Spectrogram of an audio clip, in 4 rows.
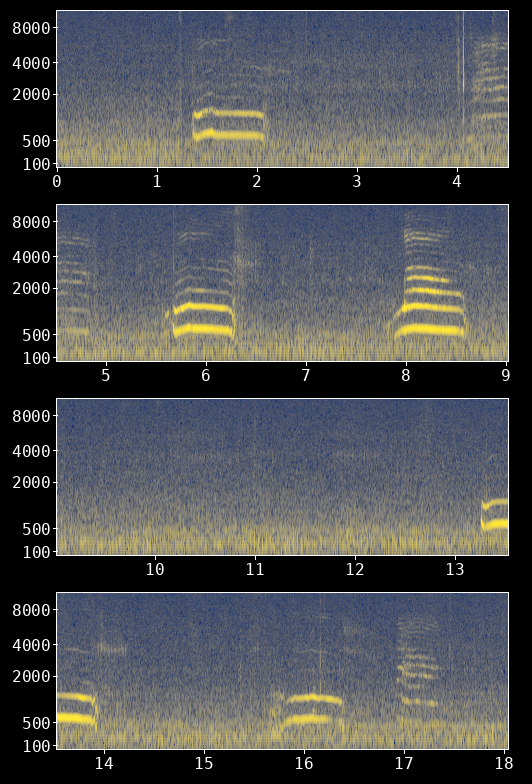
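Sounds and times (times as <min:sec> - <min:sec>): cat meowing: 0:01.3 - 0:02.1, 0:04.1 - 0:04.9, 0:05.6 - 0:06.3, 0:07.8 - 0:08.6, 0:13.3 - 0:14.0, 0:15.7 - 0:17.4.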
